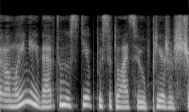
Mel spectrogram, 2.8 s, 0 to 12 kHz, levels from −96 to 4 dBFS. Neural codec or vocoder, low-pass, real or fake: codec, 16 kHz, 1.1 kbps, Voila-Tokenizer; 7.2 kHz; fake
